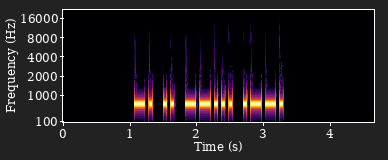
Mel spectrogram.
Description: Morse code, heard as a keyed tone, about 22 wpm, 700 Hz. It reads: NI7P
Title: USA Call Signs - 4 Characters - 22wpm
